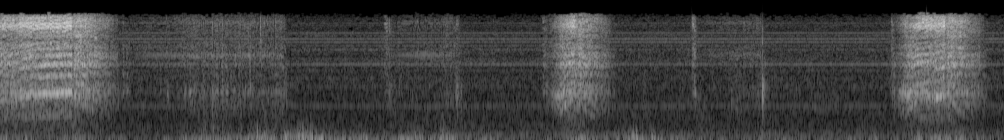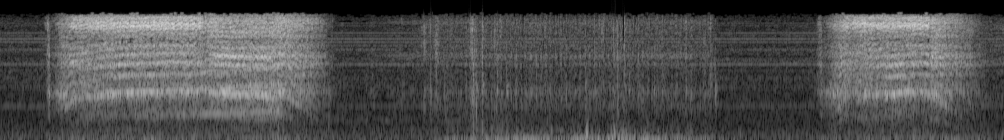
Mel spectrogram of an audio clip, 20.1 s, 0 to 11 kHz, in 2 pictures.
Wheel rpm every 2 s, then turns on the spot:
50, 0, 10, 0, 30, 100, 70, 20, 10, 70.
14-18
